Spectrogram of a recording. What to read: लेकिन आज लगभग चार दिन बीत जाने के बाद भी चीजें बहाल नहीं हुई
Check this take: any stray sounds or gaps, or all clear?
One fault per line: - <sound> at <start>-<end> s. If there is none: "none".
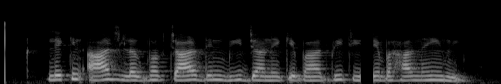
- dropout at 3.6-3.7 s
